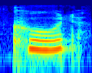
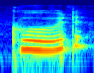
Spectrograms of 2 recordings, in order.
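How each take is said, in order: No difference in how they are said.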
